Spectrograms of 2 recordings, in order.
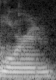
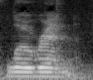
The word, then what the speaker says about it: Loren: It's not Lauren, it's Loren, which is kind of hard to say.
